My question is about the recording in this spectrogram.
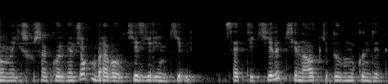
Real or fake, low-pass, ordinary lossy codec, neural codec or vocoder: fake; 7.2 kHz; none; codec, 16 kHz, 16 kbps, FreqCodec, smaller model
